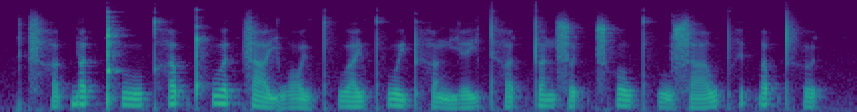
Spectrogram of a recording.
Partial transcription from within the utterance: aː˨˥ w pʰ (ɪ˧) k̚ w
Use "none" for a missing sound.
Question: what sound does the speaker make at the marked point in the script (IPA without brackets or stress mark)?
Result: ɪ˧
